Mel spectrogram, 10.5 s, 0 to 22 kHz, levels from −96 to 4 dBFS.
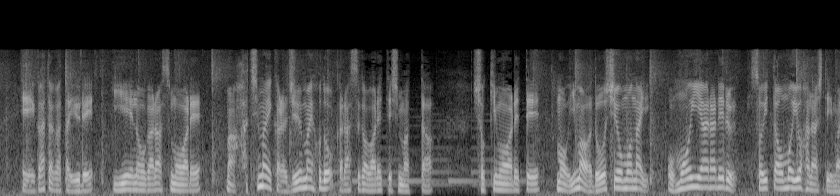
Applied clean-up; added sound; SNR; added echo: none; Walk, footsteps + Piano; 19 dB; none.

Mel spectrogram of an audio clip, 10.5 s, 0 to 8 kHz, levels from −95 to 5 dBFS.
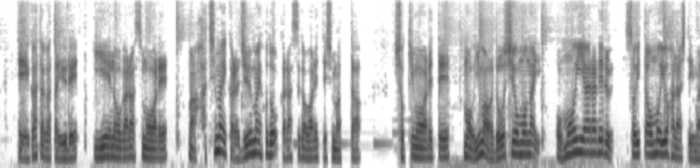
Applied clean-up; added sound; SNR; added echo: classical method spectral subtraction.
